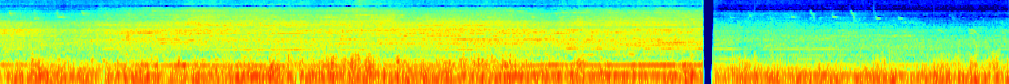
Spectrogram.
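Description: Diesel engine of a long-reach tracked excavator running steadily with a low hum. The sound cuts out for a moment about ten seconds in, then a duller low rumble carries on.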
